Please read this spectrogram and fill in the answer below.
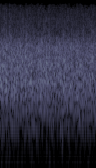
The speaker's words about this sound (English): Let's give the Lord a good hand clap, everybody. Praise God.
